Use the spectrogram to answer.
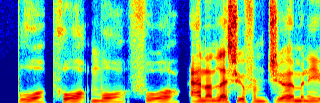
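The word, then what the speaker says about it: bopomofo: The O in bopomorpho is actually a UO. It's not bopomorpho, it's bopomorpho.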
